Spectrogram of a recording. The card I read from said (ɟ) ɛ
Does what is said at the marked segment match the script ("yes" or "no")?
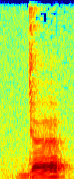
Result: yes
